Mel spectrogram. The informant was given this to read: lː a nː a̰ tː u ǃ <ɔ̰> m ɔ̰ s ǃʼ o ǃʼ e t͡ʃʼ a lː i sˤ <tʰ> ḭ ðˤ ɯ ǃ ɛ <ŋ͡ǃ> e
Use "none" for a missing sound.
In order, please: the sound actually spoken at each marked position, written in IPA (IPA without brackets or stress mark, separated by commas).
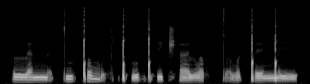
ɔ, tː, ŋ͡ǃ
